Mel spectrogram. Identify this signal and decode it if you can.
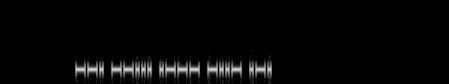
Morse code, heard as a keyed tone, about 40 wpm, 700 Hz. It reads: G7JXR
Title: DXCC-100 Call Signs - 5 Characters - 40wpm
